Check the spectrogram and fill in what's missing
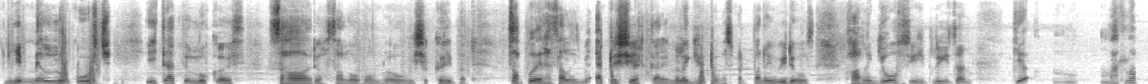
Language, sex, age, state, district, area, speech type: Kashmiri, male, 18-30, Jammu and Kashmir, Baramulla, rural, spontaneous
